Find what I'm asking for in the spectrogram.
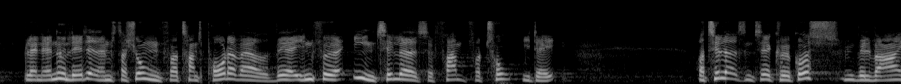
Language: Danish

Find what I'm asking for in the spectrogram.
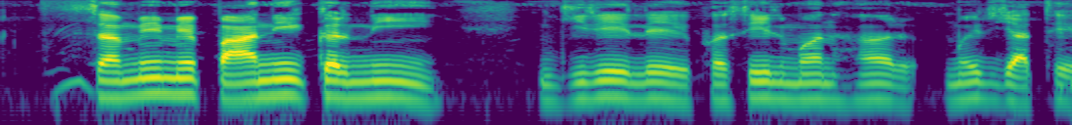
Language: Chhattisgarhi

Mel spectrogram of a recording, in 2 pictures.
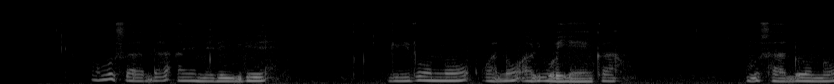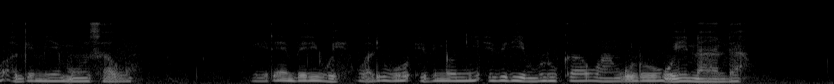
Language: Soga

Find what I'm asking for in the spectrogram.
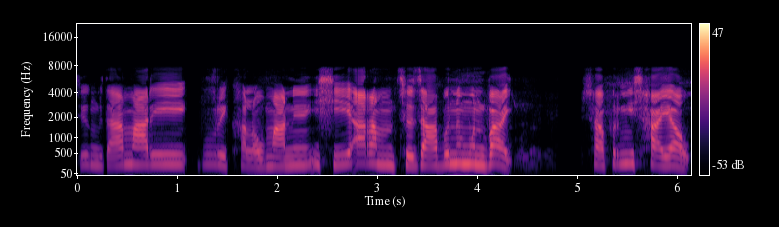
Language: Bodo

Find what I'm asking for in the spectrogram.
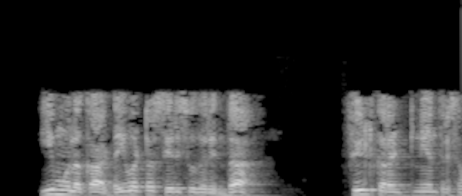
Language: Kannada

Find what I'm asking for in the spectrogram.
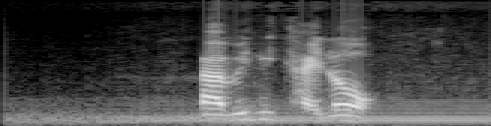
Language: Thai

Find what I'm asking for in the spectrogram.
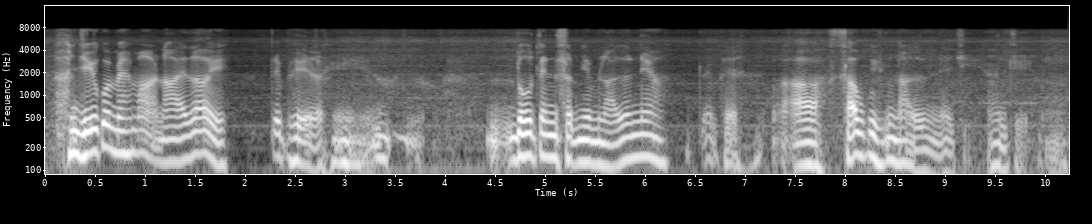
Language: Punjabi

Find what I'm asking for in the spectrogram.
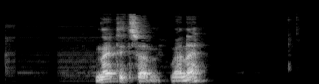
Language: Latvian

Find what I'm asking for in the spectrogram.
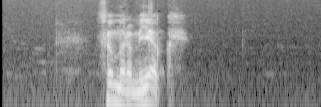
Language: Kabyle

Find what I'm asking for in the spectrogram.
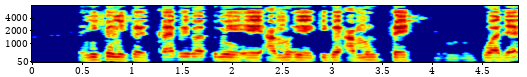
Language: Assamese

